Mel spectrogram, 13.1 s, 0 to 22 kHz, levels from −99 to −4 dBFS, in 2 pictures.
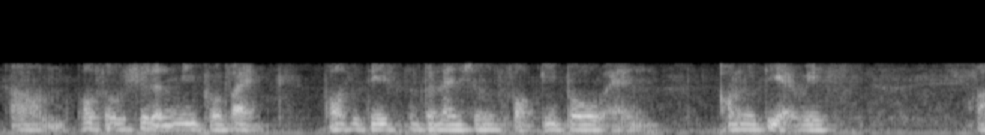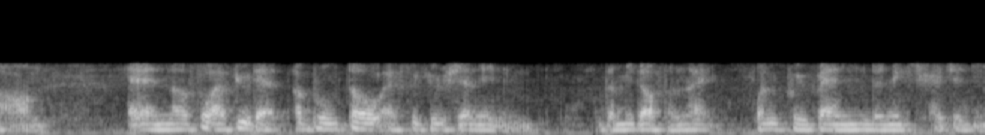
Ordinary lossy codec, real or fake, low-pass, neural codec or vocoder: none; fake; 3.6 kHz; codec, 16 kHz, 4.8 kbps, FACodec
